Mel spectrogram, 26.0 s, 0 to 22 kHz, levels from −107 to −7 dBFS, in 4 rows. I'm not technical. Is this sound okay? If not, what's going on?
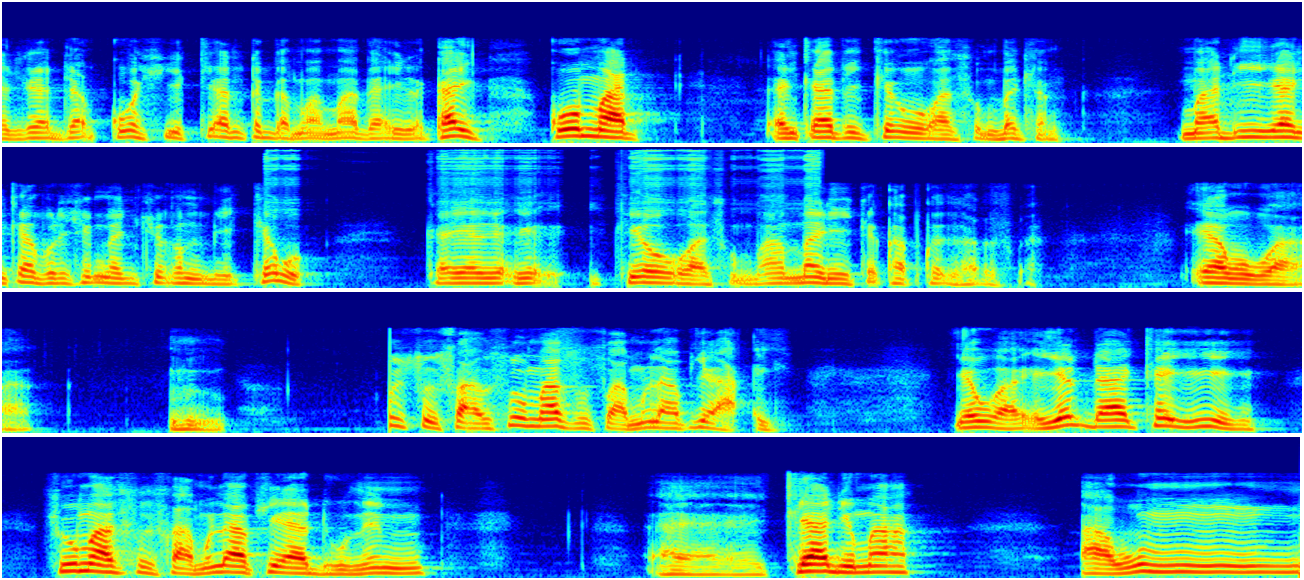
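No. From 7.82 to 10.60 seconds the speech picks up a thin, bright, metallic fizz that rises and falls with the voice. This is imaging from sample-and-hold upsampling: the audio was converted to a higher rate by simply repeating each sample, with no smoothing. That leaves mirrored copies of the voice in the high treble, starting around 8 kHz, which points to an original rate of about 16 kHz.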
